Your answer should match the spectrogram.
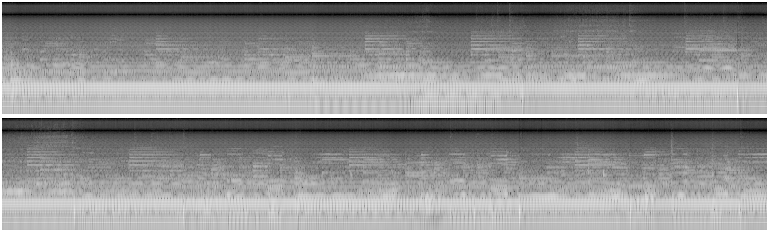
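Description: Live band playing an instrumental passage led by electric guitar, with pedal steel guitar in the band, over a steady low hum.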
